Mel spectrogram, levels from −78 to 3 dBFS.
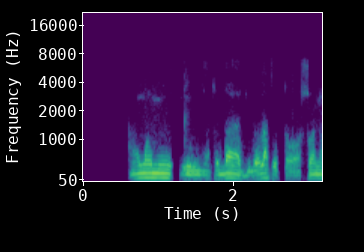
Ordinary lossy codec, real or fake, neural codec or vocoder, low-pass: Opus, 16 kbps; fake; autoencoder, 48 kHz, 32 numbers a frame, DAC-VAE, trained on Japanese speech; 7.2 kHz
